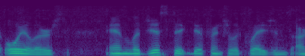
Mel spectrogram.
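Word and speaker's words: Euler's: it looks like I know ERS but it's pronounced Oilers and logistic differential equations are new topics and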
